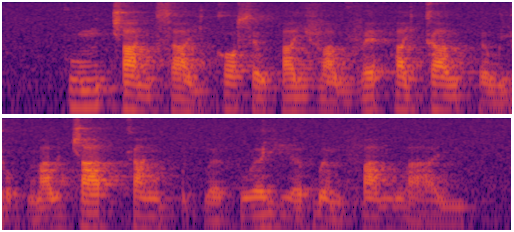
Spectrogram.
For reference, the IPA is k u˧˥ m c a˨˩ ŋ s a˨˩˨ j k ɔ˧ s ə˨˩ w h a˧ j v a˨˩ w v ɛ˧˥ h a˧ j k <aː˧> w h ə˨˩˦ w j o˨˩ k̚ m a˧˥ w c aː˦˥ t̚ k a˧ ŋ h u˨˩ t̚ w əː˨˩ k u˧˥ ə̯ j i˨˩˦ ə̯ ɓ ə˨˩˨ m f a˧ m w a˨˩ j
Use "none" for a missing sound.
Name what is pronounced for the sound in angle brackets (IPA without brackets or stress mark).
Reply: aː˧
